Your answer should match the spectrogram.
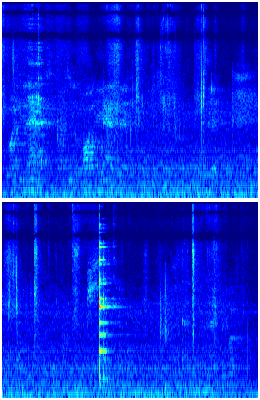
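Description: Tossed balls in a catching drill: a steady low room hum with faint voices, a few light taps, and one sharp clink with a short metallic ring about seven seconds in as a ball strikes something hard.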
